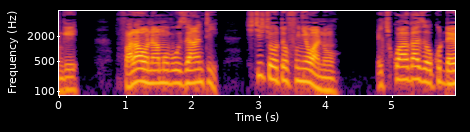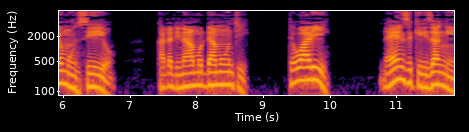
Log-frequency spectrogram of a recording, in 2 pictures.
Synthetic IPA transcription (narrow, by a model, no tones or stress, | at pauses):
ɡe | falawo̞naːmuβuːzaːnti | ci̥cico̞ːto̞fuɲe̞wano̞ | eci̥kwaːɡazo̞ːkudːajo̞muːnsiːjo̞̰ | katalinaːmudːamuːntḭ | te̞wali | naje̞ːnzikiɾizaŋːe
